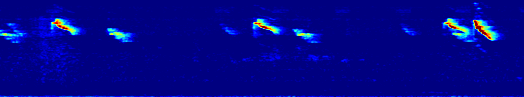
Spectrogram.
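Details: White-eye calling to draw other white-eyes to answer: short, high, sharp chirps in small bursts, some rising and some falling, spaced irregularly over about five seconds, above a steady low rumbling hum.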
